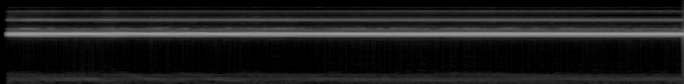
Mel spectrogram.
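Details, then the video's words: Very loud cricket calling in a garden in the evening, a kind that digs into the ground to make its home. It gives one steady, unbroken, high, whistle-like tone that holds level throughout, with a faint low murmur beneath. "Real Sound Of Cricket"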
